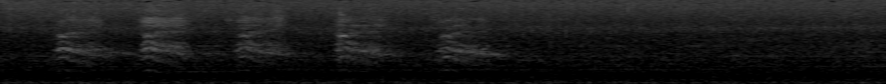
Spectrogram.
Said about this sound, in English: As I record this meditation, I'm outside and you can hear birds. You can hear cars. You might hear planes. People working.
